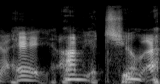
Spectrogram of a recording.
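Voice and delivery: slow, heavy, raspy chain smoker's voice. Imagining how a tumor's voice would sound: real smoker's voice. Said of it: "had a real smoker's voice and it's like".

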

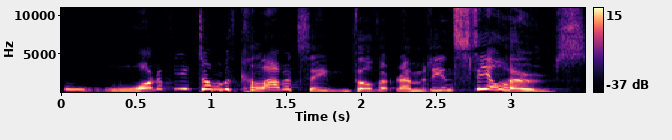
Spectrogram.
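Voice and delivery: scared, frightened, very high-pitched voice. Narrator reading a character's urgent demand, in a frightened voice. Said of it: "I demanded in a frightened voice".

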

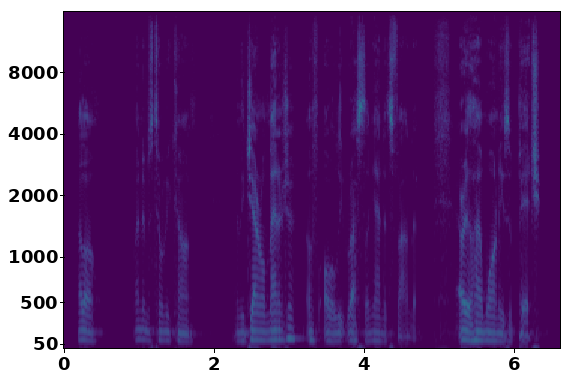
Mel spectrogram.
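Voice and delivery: very quiet, low, hushed, quick, serious, dignified deadpan. Imagine Tony Khan making an important wrestling announcement, in a deadpan, serious, dignified Tony Khan imitation. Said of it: "almost deadpan, full, serious, dignified".

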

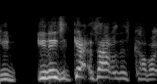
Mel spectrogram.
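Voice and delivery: imitated furious yell. Retelling how a punter in the car park yelled: imitating an angry punter yelling. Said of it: "flipping out at her and being like".

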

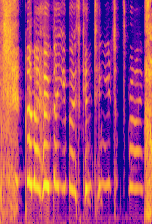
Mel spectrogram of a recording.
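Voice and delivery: very high, soft voice, weeping through the words. Speaking to the podcast's two hosts, crying while talking. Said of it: "Why is it so high-pitched? She's crying".

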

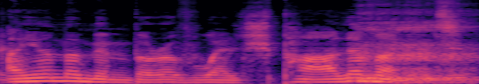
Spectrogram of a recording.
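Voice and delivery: low, put-on, spot-on Welsh accent. Asked whether he picked up a Welsh accent, answering in a Welsh accent. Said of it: "Did you pick up a Welsh accent".

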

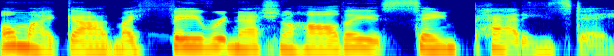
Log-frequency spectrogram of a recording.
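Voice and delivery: put-on everyday American accent. Asked to use st. patty's day in a sentence: imitated american accent. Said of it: "put that in a sentence with an American accent".

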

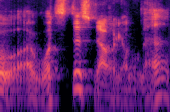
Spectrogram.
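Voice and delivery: slow, breathy, comforting voice. Imitating an actor playing Father Christmas: Tom Hanks as Father Christmas. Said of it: "He's just like".

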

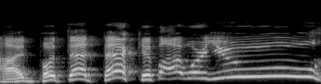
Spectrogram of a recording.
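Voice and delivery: very high, swooping dramatic voice, "you" drawn out. Giving a dramatic reading of a comic panel, the speaker uses a Rocketeer voice. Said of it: "That's your Rocketeer voice?".

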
